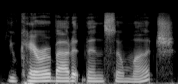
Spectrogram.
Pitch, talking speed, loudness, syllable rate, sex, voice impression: 150 Hz, 235 wpm, -18 LUFS, 4.8 syllables/s, female, feminine, middle-aged, tensed, powerful, hard, clear, intellectual, calm, elegant, lively, slightly sharp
